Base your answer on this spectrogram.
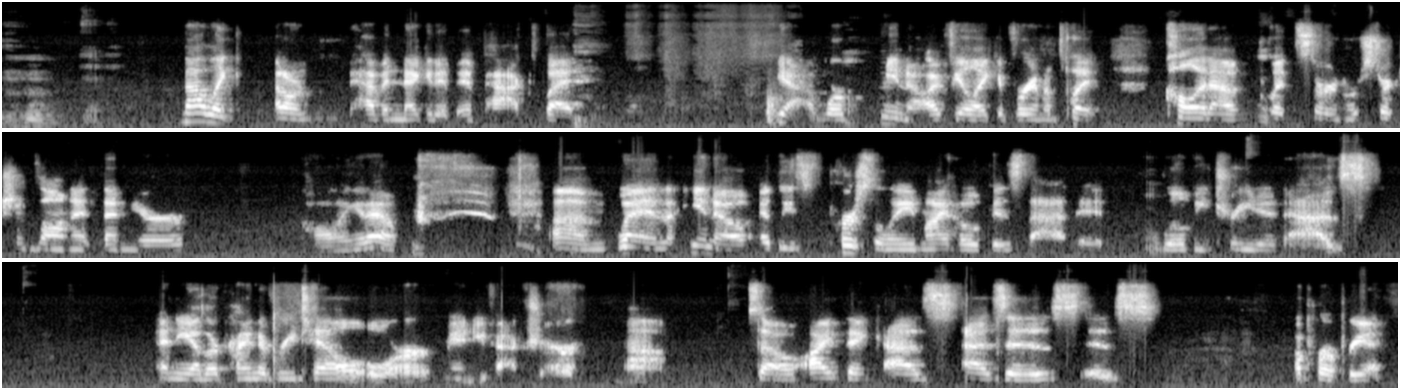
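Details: Adult man with spasmodic dysphonia, which he calls basically localized epilepsy; he links his voice to a fall off a cliff in an extreme skiing championship that left his throat 'gunked up'. Finding: spasmodic dysphonia.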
